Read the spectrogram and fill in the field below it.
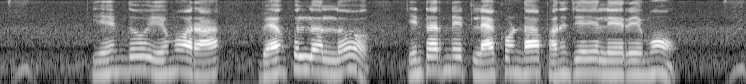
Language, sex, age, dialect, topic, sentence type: Telugu, female, 31-35, Telangana, banking, statement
